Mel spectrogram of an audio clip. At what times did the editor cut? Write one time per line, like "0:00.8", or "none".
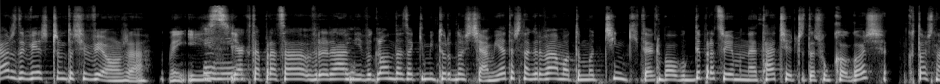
0:06.5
